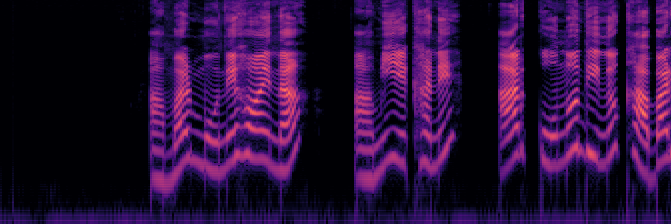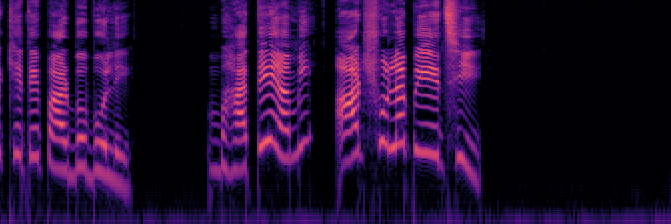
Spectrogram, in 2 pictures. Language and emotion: Bengali, disgusted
